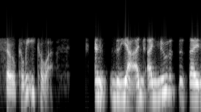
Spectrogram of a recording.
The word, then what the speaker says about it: Keliikoa: Yeah, it's Keliikoa. So in Hawaiian, all the vowels are always pronounced, but sometimes very quickly. So Keliikoa.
